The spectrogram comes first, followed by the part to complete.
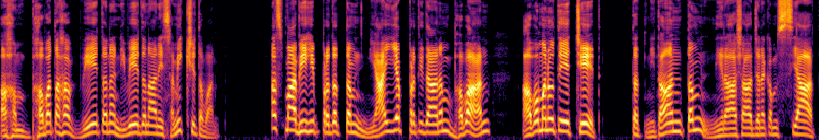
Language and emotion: Sanskrit, angry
